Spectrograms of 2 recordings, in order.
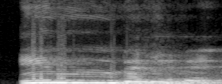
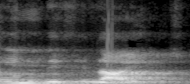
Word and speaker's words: indefinite: শিক্ষার্থী বন্ধুরা, আমরা যে প্রোনাউনটা নিয়ে আলোচনা করব, ইনডেফিনিট প্রোনাউন। এই উচ্চারণটা অনেকে কিন্তু ভুল বলে। ছোটবেলা থেকে আপনারা সঠিক কেমন জানেন কিনা আমি জানি না, বেশিরভাগ মানুষই বলে ইনডেফিনাইট।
